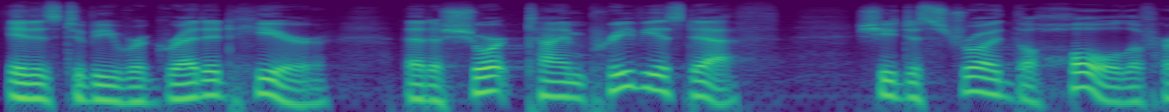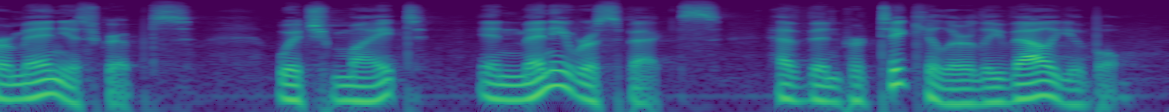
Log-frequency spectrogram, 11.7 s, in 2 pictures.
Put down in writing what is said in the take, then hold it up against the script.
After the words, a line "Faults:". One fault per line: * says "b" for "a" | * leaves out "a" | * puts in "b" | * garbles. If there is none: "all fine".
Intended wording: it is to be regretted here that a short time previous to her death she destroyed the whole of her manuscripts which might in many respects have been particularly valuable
it is to be regretted here that a short time previous death she destroyed the whole of her manuscripts which might in many respects have been particularly valuable
Faults:
* leaves out "to her"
